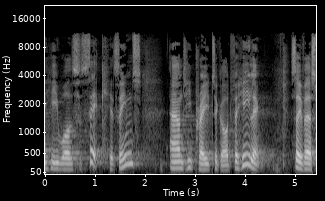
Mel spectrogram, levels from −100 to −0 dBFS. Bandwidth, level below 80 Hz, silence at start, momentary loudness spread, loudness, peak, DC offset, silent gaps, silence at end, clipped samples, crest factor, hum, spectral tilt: 11.5 kHz; -78 dBFS; 0 s; 10 LU; -31 LUFS; -12 dBFS; under 0.1%; none; 0 s; under 0.1%; 20 dB; none; -3.5 dB/octave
